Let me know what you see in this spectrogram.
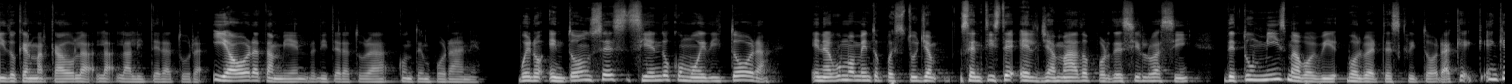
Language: Spanish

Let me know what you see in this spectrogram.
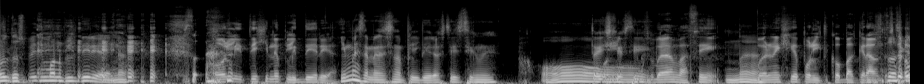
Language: Greek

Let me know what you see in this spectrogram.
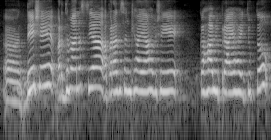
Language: Sanskrit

